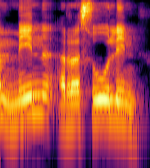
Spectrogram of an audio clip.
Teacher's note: آپ نے اس کو را ہی پڑھنا ہے، نون بالکل سرے سے پڑھنا ہی نہیں ہے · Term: بغیر غنہ کے ادغام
